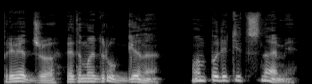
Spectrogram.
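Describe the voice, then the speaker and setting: A man's voice: mid-range voice, very animated, normal speed, a little mellow. A man voicing an easygoing woman spaceship pilot in an audiobook, speaking in a casual, familiar way. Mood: friendly, casual.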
